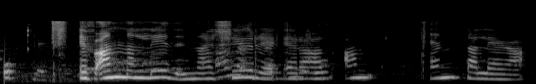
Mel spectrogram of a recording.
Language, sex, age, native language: Icelandic, female, 18-19, Icelandic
